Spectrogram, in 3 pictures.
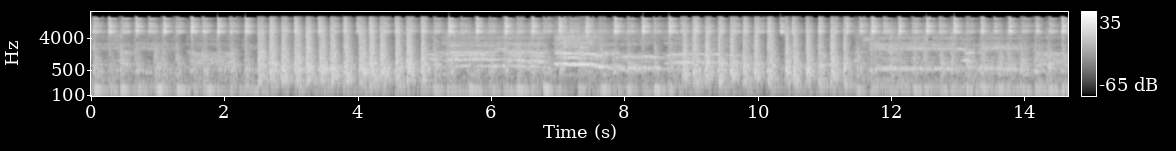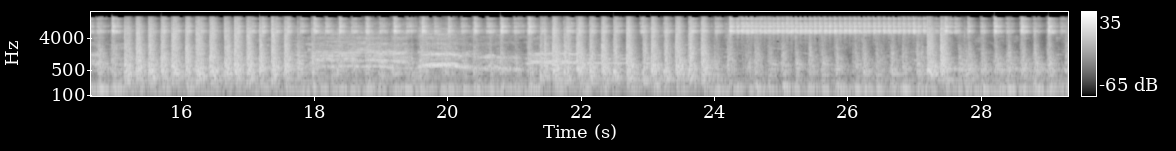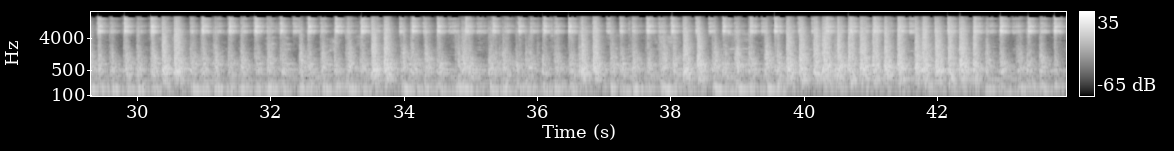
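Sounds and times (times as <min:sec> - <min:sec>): frame drums playing fast beat: 0:00.0 - 0:43.9
voices singing or chanting: 0:00.0 - 0:43.9.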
